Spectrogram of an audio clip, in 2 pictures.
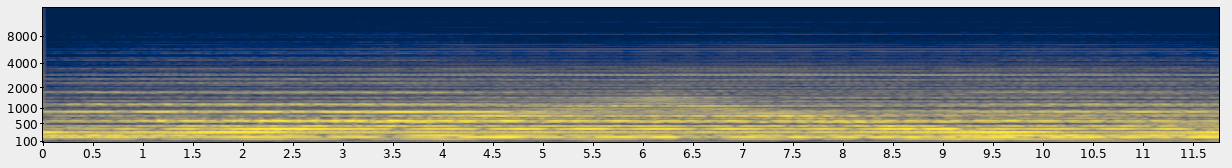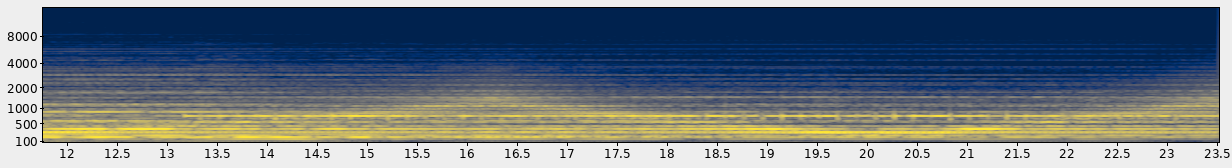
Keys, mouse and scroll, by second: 11.4 m, 14.7 click, 19.8 click, 21.9 a, 22.5 ctrl+s.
